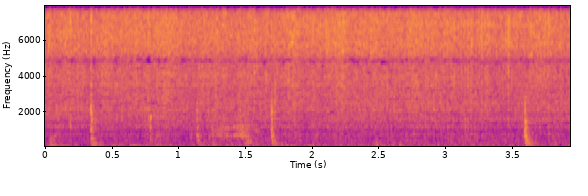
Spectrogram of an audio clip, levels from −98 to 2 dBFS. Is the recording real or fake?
fake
